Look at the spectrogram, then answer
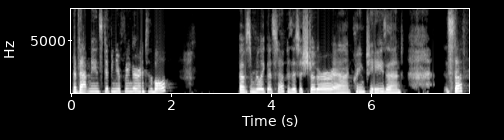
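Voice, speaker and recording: A woman's voice: fairly high pitch, flat delivery, normal speed, long pauses, no echo. A woman hosting a casual live-stream cooking demo, chatting straight to her viewers and laughing easily.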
